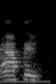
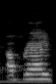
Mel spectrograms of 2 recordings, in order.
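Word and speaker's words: April: तो इ अप्रल L Hindi में क्या बोलोगे अप्रैल बोलोगे ट लेकिन करेक्ट प्रशन है अप्रल ल ए नट य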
